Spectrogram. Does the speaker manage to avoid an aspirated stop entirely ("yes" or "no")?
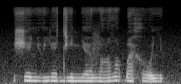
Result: yes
